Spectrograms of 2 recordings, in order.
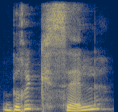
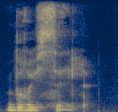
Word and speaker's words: Bruxelles: Autre précision importante, les Français ont tendance à prononcer Bruxelles, mais en Belgique, nous disons Bruxelles. C'est la même chose pour l'adjectif bruxellois et pour les choux de Bruxelles, rien à voir, mais j'aime bien les choux de Bruxelles. En cas de doute, on peut se référer à l'immense chanteur belge Jacques Brel qui prononce bien Bruxelles.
